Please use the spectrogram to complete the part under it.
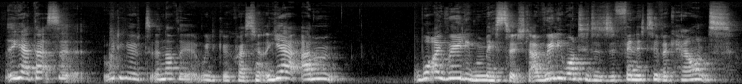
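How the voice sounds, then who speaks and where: A woman's voice: a little high, normal speed. A woman speaking conversationally as an interviewed novelist, in a discursive way, often interrupting and rephrasing herself. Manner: discursive, self-interrupting, hedging with "sort of". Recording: echoey room.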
